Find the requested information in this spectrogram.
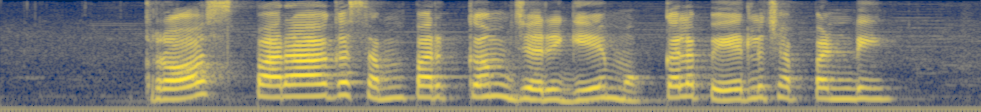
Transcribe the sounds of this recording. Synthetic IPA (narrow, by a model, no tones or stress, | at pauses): kɾɔːspɐɾaːɡɐsɐmpɐɾkɐmd͡ʒɐɾiɡe̞ːmɔkːɐlɐpeːɾlut͡ʃɛpːɐɳɖi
